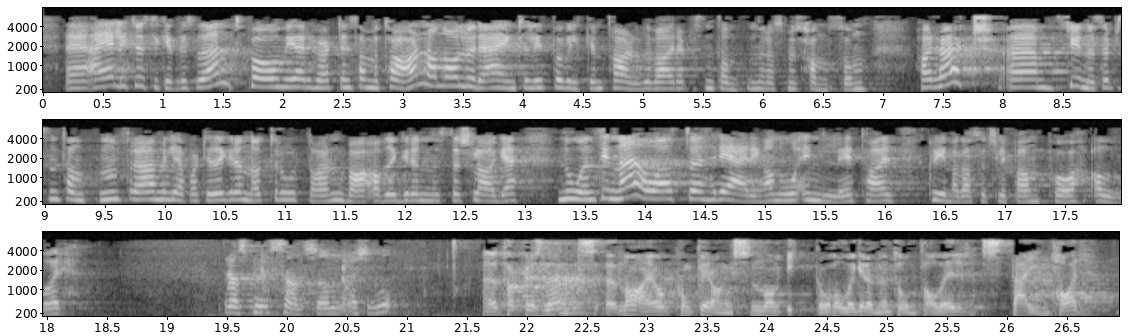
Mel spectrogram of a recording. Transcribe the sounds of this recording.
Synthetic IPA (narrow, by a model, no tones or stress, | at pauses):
jæɪæɭɪt̪ːʉːsɪkːəɾpʰɾɛsɪd̪ɛnt̪pʰɔɔmʋɪhɑɾɦøːʈ̚d̪ɛnsɑmːət̪ʰɑːləɳɔnoːlʉːɾəjæɪeɪɡənt̪lɪlɪt̪̚ːpʰɔʋɪlkənt̪ʰɑːləd̪ɛʋɑɾɾɛpɾəsnt̪ʰɑnt̪n̩ɾɑsmʉshɑnsɔn | hɑɾhøːʈ | syːnəsɾɛpɾəsnt̪ʰɑnt̪n̩fɾɑmɪljøːpɑʈiːəd̪ɛɡɾœnːəɑt̪ʰːɾuːʈ̪ʰɑːləɳ̩ʋɑʔɑ̰ʋd̪ɛɡɾœnːəst̪əʂɭɑːɡə | nuːənsɪnːəɔɑt̪ɾɛjeːɾɪŋɑnoːʔɛnd̪lɪt̪ʰɑːɾkʰliːmɑɡɑsʉːt̪ʂɭɪpːɑnːpʰɔʔɑ̰lʋɔɾ | ɾɑsmʉsɑnsɔnʋæ̰ʂəɡuː | t̪ʰɑk̚ːpʰɾɛsɪd̪ɛnt̪noːæɾjʊkʰʊŋkʉɾɑŋsn̩ɔmɪkːəɔɦɔlːəɡɾœnːət̪ʰuːnt̪ʰɑləɾst̪æɪnhɑːɾ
